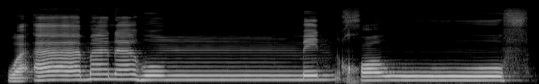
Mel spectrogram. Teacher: میم کے اوپر تشدید ہونے کی وجہ سے میم پہ غنہ کیا جائے گا۔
